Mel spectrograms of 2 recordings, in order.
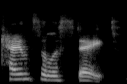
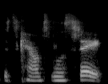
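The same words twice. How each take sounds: First: Slow West Country "Council estate" with a heavy, unfamiliar vowel on "Council"; imitating West Country accent. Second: Said in the usual way. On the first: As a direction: quote the singer, slowly, in West Country accent. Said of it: "Andy says". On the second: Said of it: "We had to look it up".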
